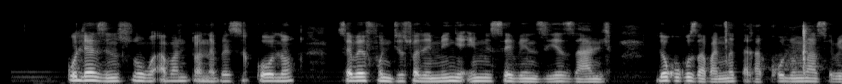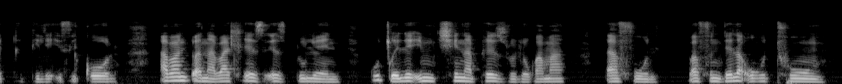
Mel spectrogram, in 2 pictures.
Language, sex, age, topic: North Ndebele, male, 50+, education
